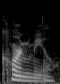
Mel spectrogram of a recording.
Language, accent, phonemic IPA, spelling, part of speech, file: English, US, /ˈkɔɹnˌmil/, cornmeal, noun, En-us-cornmeal.ogg
- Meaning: 1. Dried corn (maize) milled (ground) to a meal, especially a coarse one 2. Any cereal grain meal or flour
